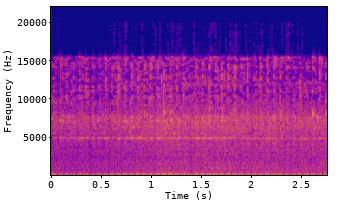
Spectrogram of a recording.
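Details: Toro SW 2400 lawn tractor idling slowly and still warming up during a battery tester check: a steady, even low putter with no misses or knocks; normal idle.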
